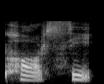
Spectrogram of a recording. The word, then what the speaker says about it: Parsi: We call it Parsi. But because Arab people that can't pronounce P, they call it Farsi.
